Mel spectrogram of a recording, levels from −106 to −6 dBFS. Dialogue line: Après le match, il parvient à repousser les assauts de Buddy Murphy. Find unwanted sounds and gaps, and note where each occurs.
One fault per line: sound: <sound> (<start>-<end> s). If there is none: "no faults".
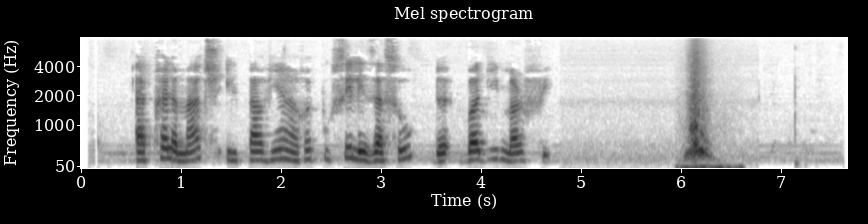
sound: whoosh (5.9-6.7 s)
